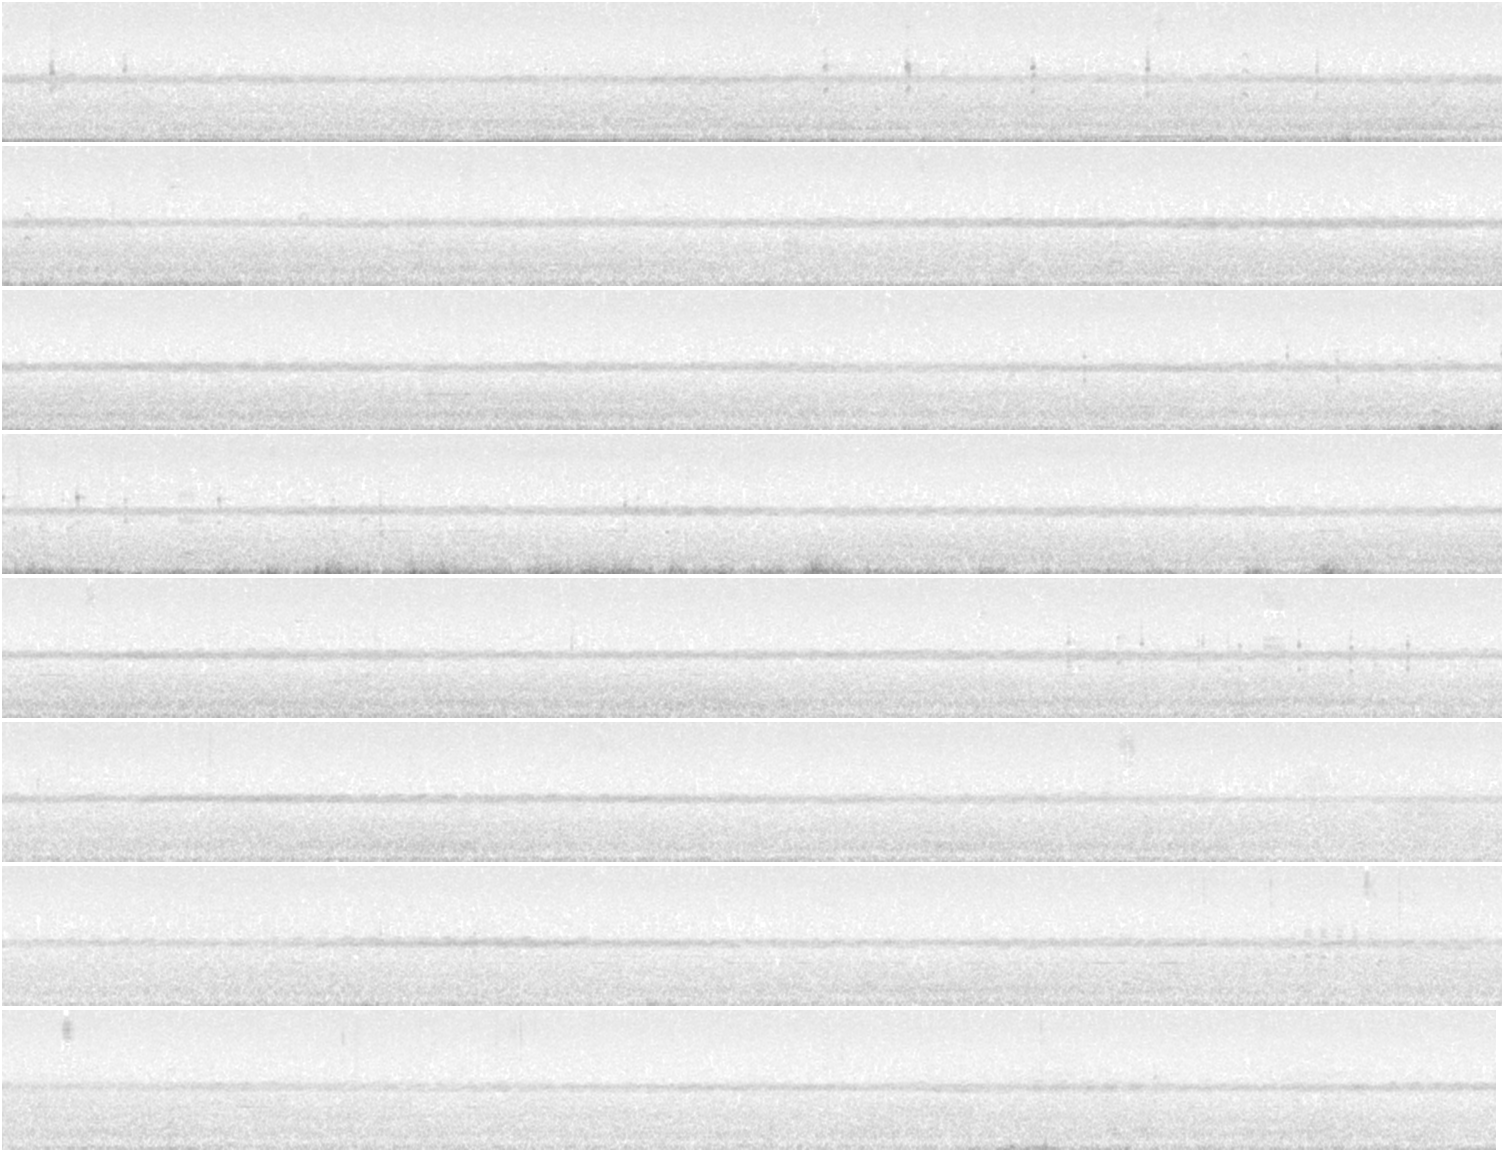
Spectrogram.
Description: Waveform Sound Archive; There isn't much to hear until you start to listen, Flying fox end of Lake Pertobe, Warrnambool near water.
